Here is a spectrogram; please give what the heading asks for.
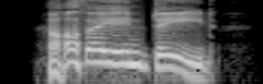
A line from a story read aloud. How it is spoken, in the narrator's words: said Cox cheerfully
